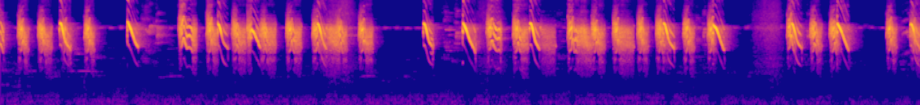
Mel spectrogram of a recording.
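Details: Young prinia calling, a recording played as a trapping lure: dense runs of high, down-slurred chirps, some harsh and buzzy, coming in clusters with brief pauses; steady low background hum.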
